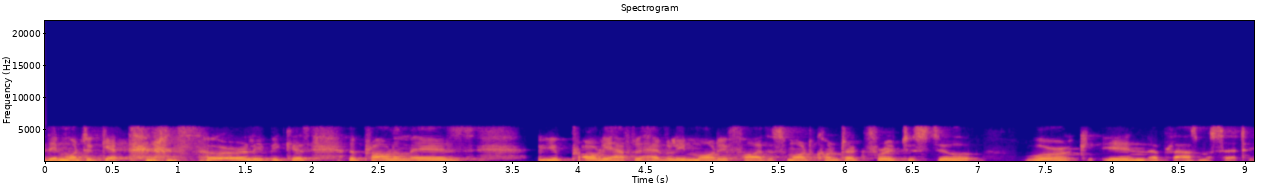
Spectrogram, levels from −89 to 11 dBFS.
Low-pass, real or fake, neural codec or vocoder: 5.4 kHz; real; none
